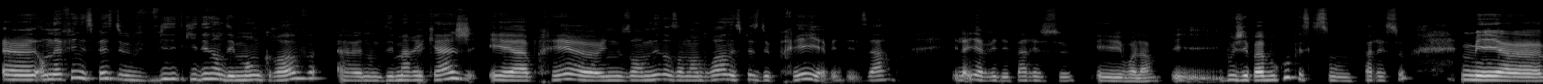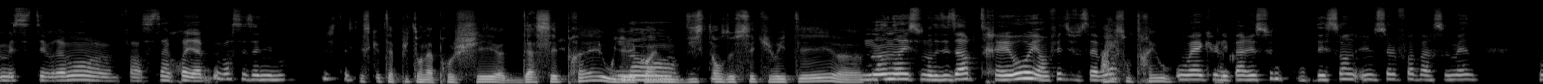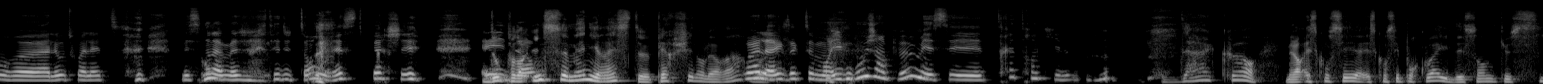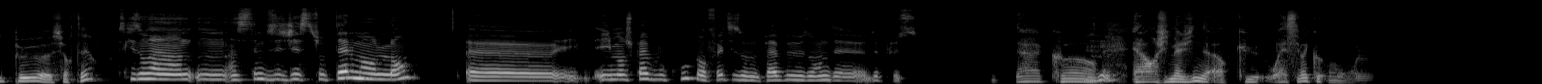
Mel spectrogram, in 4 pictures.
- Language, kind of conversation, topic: French, podcast, Quel est le voyage le plus inoubliable que tu aies fait ?
- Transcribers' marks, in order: unintelligible speech; tapping; chuckle; surprised: "Ah bon"; laughing while speaking: "majorité"; chuckle; chuckle; chuckle; chuckle; unintelligible speech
